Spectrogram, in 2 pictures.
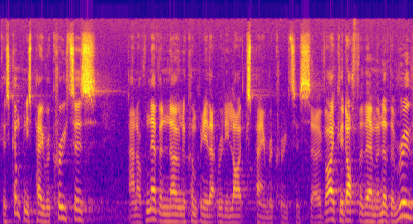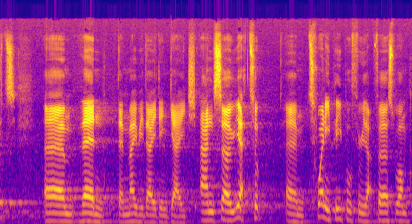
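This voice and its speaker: A man's voice: medium pitch, moderate pace, fairly bright tone, slight background noise. A man from Birmingham with a Birmingham accent, speaking earnestly at an awards event, with many fillers and restarts. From Birmingham, England. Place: large event hall. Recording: long hall reverb.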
